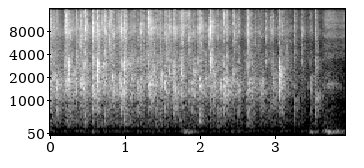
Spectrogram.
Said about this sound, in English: Just give them an applause. Thank them for stepping into service.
